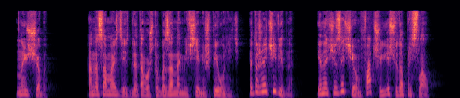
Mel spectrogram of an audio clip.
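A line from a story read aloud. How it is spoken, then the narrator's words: Sharp tone. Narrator (Russian): резким тоном сказала Гермиона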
